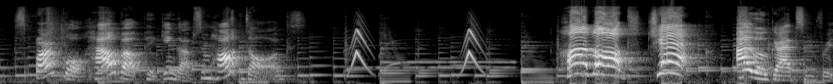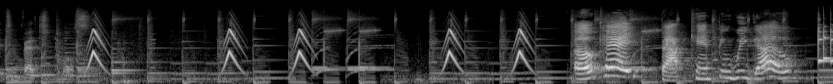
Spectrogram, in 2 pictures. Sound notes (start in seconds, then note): 3.5 swish; 10.6 swish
